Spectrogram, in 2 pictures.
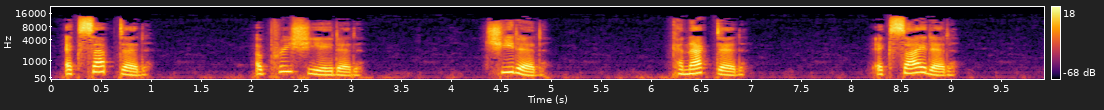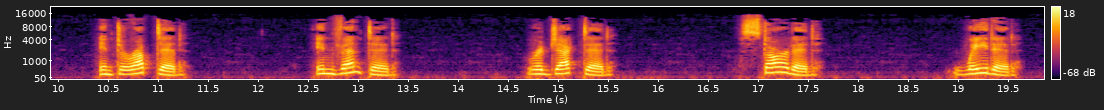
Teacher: the second pronunciation of Eed D is like e d with an extra syllable after verbs ending with a t or d sound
